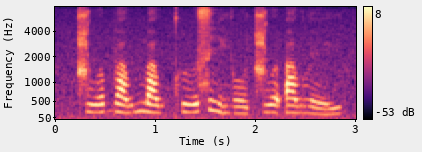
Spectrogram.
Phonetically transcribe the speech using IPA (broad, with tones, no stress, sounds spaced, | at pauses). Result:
t͡ɕ u˩˧ ə̯ b a˩˧ w m a˩ w kʰ ɯː˩˧ s iː˧˩ j oː˩ t͡ɕ u˧ ə̯ ʔ a˧ w l eː˩˧ j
